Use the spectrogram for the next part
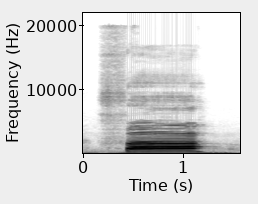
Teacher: اوپر کے دانت نیچے کے ہونٹ پر جب آتے ہیں تب ہمارے پاس فا ادا ہوتا ہے. اپر teeth on lower lip, it's light letter.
